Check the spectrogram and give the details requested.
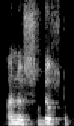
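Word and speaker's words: अनुष्टुप्: हलंत रेखा ऐसे हां प को आधा पढ़ना है अनुष्टप और अगर और अगर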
